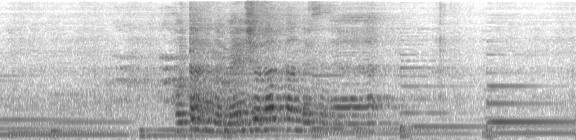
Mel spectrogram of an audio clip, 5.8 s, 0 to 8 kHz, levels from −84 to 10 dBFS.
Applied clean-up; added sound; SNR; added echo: none; none; none; reverberation time 1.4 s.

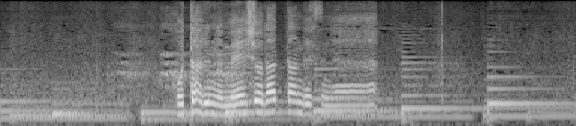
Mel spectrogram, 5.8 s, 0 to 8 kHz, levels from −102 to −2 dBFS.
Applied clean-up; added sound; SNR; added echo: none; none; none; none.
